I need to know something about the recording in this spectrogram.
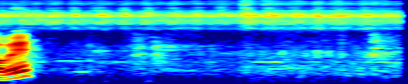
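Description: A voice breaks off just at the start, then a steady high-pitched hiss holds over low background noise until speech resumes.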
